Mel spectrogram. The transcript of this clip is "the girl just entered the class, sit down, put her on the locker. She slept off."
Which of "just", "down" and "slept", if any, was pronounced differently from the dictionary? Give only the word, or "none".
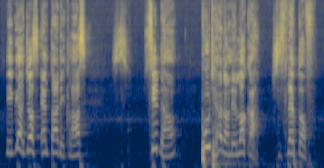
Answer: none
